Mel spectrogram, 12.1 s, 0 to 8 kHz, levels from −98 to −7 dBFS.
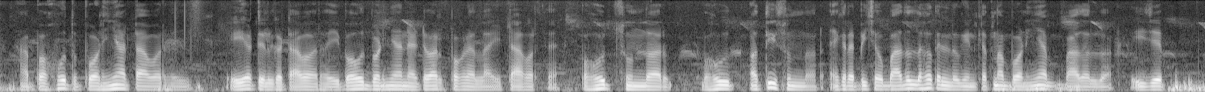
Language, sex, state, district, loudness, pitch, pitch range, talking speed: Bhojpuri, male, Bihar, Gopalganj, -18 LUFS, 105 Hz, 100-115 Hz, 170 wpm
